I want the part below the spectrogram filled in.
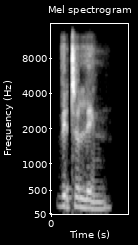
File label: "vitellin", Indian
